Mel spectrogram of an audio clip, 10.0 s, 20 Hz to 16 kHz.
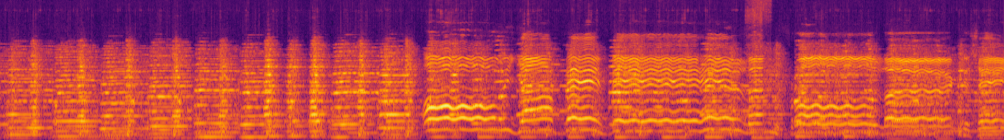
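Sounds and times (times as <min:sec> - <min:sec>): accordion orchestra playing: 0:00.0 - 0:10.0.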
